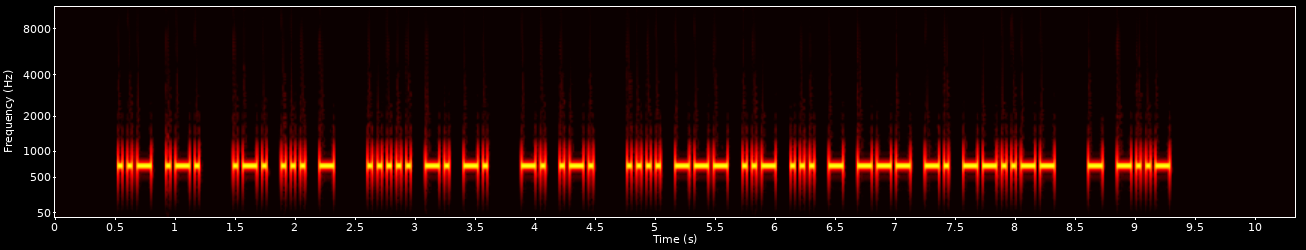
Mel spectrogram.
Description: Morse code, heard as a keyed tone, about 32 wpm, 700 Hz. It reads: UR RST 5NN NR HOUSTON, TX
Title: K1USN SST QSO Practice 30wpm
